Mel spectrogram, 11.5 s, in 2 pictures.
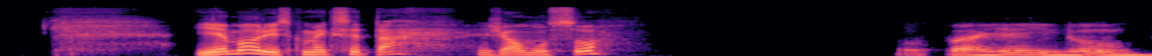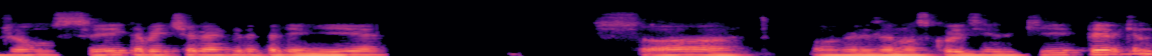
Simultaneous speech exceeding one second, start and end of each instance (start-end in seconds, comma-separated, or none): none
